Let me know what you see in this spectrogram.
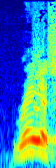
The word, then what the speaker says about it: Rai: On the Polynesian island of Palau, and I may not be pronouncing this right, Reis stones, spelled R-A-I, became currency.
